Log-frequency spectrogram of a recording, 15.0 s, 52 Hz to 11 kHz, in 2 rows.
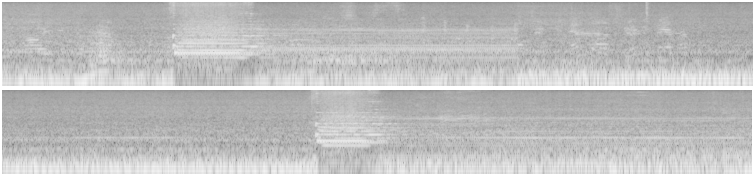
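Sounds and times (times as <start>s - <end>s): truck engine rumble: 0.0s - 15.0s
train horn chord: 0.9s - 5.3s, 10.6s - 15.0s.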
